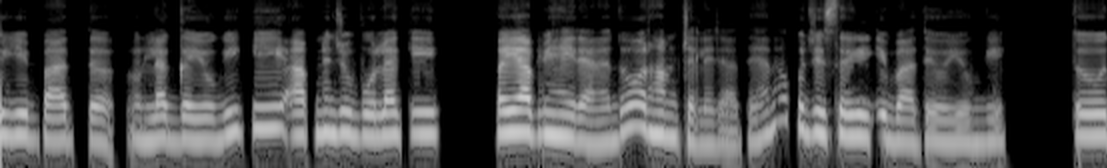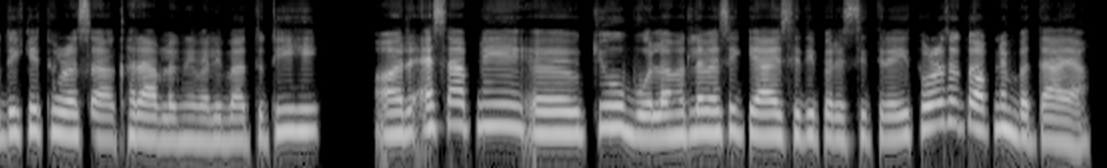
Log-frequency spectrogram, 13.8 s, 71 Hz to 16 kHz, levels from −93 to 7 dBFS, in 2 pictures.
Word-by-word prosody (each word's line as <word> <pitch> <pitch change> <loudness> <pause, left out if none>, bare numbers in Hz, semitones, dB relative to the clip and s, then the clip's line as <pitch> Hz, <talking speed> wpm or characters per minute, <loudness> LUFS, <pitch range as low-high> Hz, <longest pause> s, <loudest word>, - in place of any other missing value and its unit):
ये 210 0 +1
बात 180 -1 -3 0.3
लग 180 +1 -3
गई 180 -1 -2
होगी 185 +6 -3
कि 260 0 0
आपने 215 -1 0
जो 220 - +2
बोला 205 +1 0
कि 220 +1 -2 0.4
भाई 225 +1 +6
आप 230 -2 +7
यहीं 210 -2 +2
रहने 165 -2 -4
दो 245 +9 -2
और 265 - +1
हम 215 -2 +2
चले 160 -2 -6
जाते 170 - -11
हैं 195 - -5
ना। 270 +8 -7
कुछ 255 -4 -2
इस 215 -1 +1
तरह 205 -2 +2
की 200 - -1
बातें 170 - -5
हुई 85 -1 -6
होंगी। 85 +1 -7 0.4
तो 205 0 +1
देखिए 225 +3 +1
थोड़ा-सा 205 -3 +1
खराब 195 -2 +1
लगने 180 0 -3
वाली 175 0 -3
बात 180 0 -3
तो 195 - -7
थी 235 +1 +3
ही 240 0 +1 0.5
और 220 +1 +3
ऐसा 260 +5 +3
आपने 280 0 0
अ, 220 -1 +3
क्यों 270 -1 +3
बोला? 200 -1 +2
मतलब 215 +2 +2
ऐसी 225 +1 +2
क्या 210 -1 +3
स्थिति-परिस्थिति 195 -2 -4
रही? 195 +2 0
थोड़ा-सा 280 +7 +1
तो 275 -2 +2
आपने 255 +1 +3
बताया 170 -4 0
210 Hz, 230 wpm, -25 LUFS, 180-225 Hz, 0.5 s, आप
